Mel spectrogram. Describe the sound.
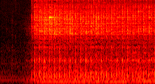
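A jackhammer starts abruptly after a brief quiet moment, then hammers on in a continuous, loud, rapid rattle with a bright, harsh edge until the end.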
